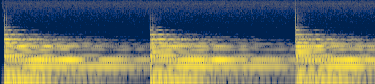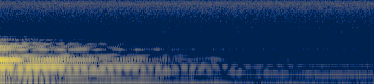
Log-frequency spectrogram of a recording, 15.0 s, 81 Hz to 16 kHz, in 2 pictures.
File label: Bell A3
